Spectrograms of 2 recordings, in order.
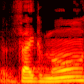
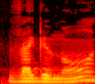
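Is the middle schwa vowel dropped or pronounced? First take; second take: dropped; pronounced. First: The middle schwa vowel is dropped. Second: The middle schwa vowel is pronounced. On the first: "vous pouvez faire disparaître le schwa, comme je viens de le faire" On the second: "ou vous pouvez le faire apparaître"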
